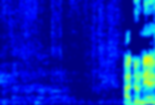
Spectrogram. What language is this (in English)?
Hebrew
